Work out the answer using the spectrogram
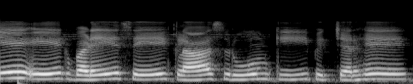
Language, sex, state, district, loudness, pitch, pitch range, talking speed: Hindi, female, Madhya Pradesh, Bhopal, -13 LUFS, 240 Hz, 225-245 Hz, 115 wpm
